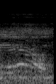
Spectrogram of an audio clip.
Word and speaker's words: Royale: They're really Royale. You gotta say it like a Royale. Negroni Royale, like a Royale with cheese.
